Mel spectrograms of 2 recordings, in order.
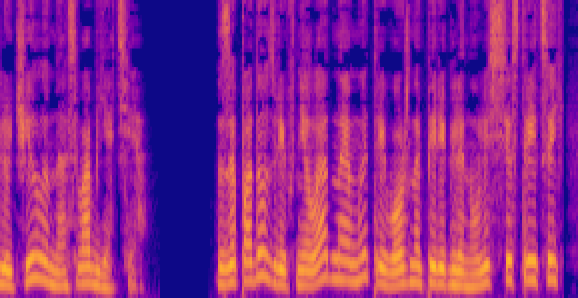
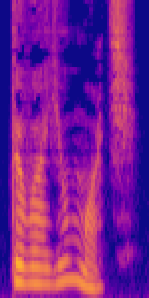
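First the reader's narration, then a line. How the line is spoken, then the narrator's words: Near-silent mutter through teeth. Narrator (Russian): буркнула Агатка сквозь зубы почти беззвучно, но я расслышала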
